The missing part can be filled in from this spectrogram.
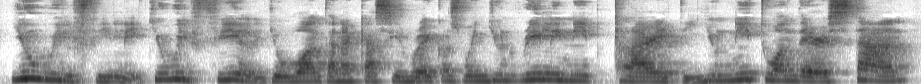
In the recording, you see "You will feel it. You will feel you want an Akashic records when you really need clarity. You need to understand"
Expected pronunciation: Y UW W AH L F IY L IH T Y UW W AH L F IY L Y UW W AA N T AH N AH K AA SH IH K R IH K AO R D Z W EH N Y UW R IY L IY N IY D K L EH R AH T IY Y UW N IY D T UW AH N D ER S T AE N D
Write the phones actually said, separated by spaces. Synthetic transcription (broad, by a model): Y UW W AH L F IY L IH T Y UW W AH L F IY L Y UW W AA N T AH N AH K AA S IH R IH K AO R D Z W EH N Y UW R IY L IY N IY D K L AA R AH T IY Y UW N IY D T UW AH N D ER S T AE N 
